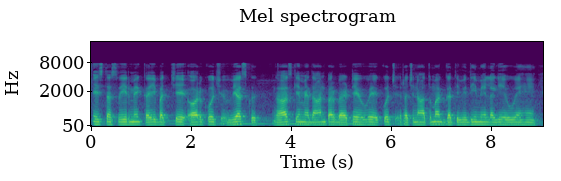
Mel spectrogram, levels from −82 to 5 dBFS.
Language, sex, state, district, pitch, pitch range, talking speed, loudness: Hindi, male, Uttar Pradesh, Lucknow, 110 Hz, 110-115 Hz, 140 wpm, -18 LUFS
